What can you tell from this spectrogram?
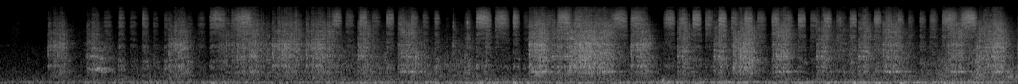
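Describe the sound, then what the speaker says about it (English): Pen scratching across paper as a bill is signed at a Women's Suffrage Coin Act ceremony: a continuous close, rough rubbing with short strokes and brief lifts, no one speaking. "So let me sign this first."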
